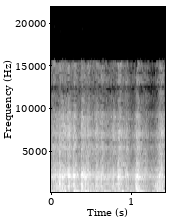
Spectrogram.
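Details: Bajaj 205 RE with a faulty neutral switch: short clip of the small single-cylinder idling with an even pulse and steady pitch; engine runs smoothly, no obvious faults.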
